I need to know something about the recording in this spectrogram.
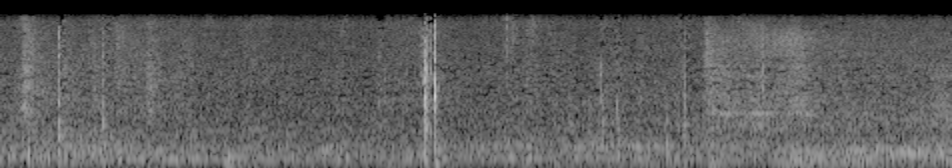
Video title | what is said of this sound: Cevizli Ev Baklavası Sunum / Çıtır çıtır ev baklavası sesi açmayı unutmayın😉 Tatlı Tarifleri | Henüz daha çıtır çıtır. Bugün üçüncü günü şerbeti dökmemin aslında.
